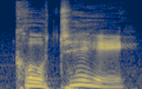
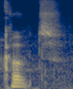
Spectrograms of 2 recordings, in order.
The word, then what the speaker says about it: Coates: said like a gregory cote or gregory colts it's the irish spelling of coats the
